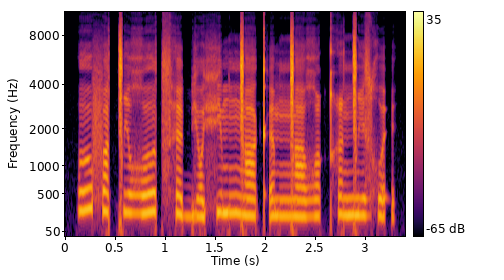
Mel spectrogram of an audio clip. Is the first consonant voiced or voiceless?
voiceless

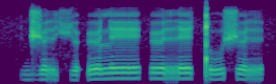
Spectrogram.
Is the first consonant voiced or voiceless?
voiced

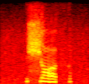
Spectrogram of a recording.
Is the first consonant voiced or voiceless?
voiceless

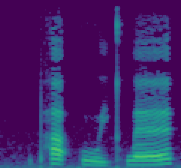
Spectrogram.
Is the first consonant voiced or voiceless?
voiceless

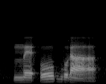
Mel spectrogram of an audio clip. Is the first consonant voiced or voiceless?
voiced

